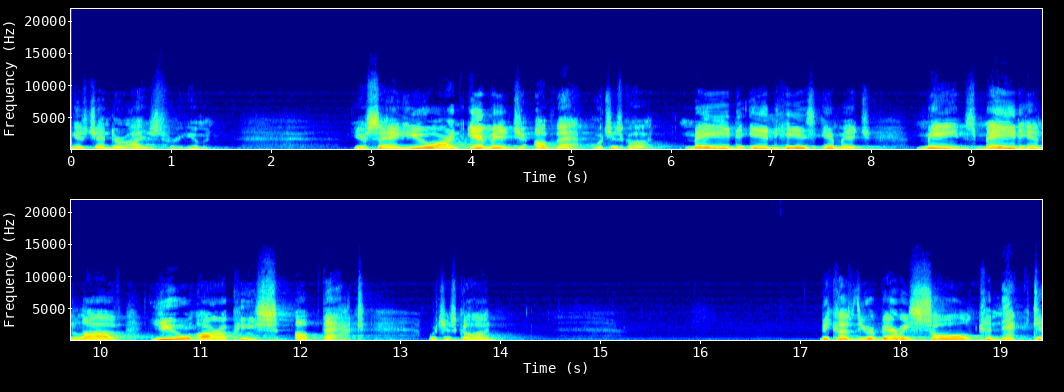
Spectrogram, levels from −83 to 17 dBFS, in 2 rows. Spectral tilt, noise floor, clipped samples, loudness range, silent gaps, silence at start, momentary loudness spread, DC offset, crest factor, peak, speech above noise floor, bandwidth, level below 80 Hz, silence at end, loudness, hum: -6 dB/octave; -61 dBFS; under 0.1%; 12 LU; none; 0 s; 15 LU; under 0.1%; 20 dB; 0 dBFS; 42 dB; 10.5 kHz; -56 dBFS; 0 s; -19 LUFS; 60 Hz at -45 dBFS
